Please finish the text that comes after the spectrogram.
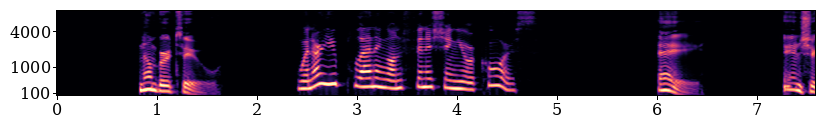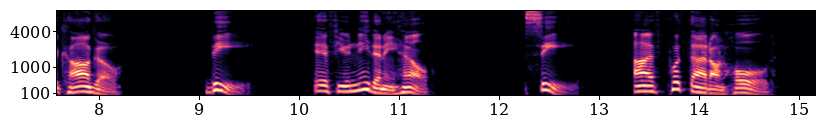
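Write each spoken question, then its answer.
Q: When are you planning on finishing your course?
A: C: I've put that on hold.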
